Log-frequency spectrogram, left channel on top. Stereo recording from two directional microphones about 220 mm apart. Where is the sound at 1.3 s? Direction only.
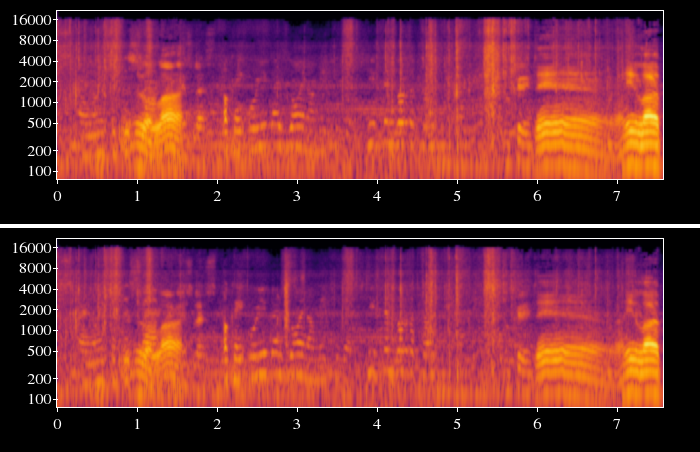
20° left (ahead or behind).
